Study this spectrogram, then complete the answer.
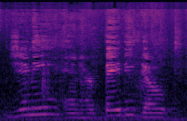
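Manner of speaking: plain reading voice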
